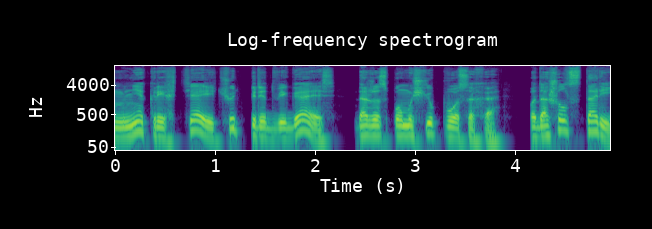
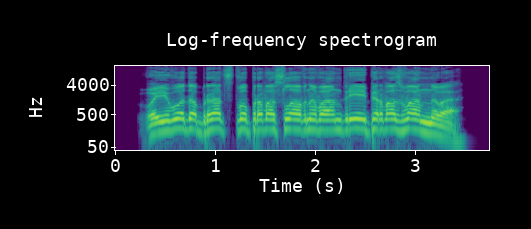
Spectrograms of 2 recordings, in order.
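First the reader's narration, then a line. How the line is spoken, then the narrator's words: Proud, deliberately loud. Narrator (Russian): отвечал я горделиво, нарочито громко, чтобы услышали все присутствующие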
